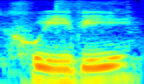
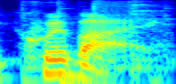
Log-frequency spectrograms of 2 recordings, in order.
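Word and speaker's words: Quibi: employee at some point Who's like annoyed with people pronouncing it queebie yeah they're like not quebe it's short for quick bites so it tends to be quit by yeah it should be quibby I love that they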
